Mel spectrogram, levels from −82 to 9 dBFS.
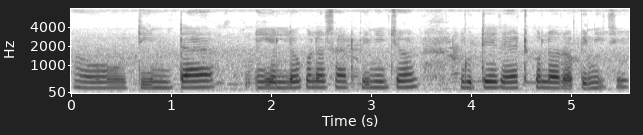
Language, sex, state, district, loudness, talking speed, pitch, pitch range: Odia, female, Odisha, Sambalpur, -17 LUFS, 130 wpm, 210 Hz, 140-215 Hz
